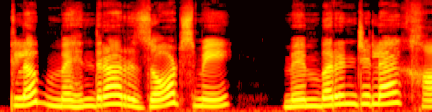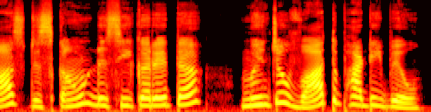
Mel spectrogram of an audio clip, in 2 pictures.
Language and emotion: Sindhi, surprised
